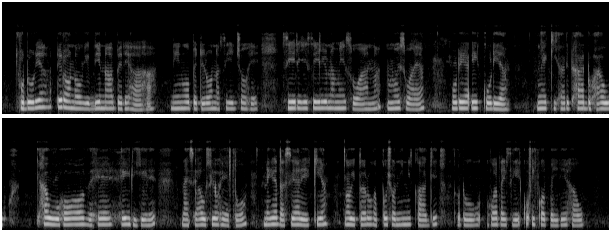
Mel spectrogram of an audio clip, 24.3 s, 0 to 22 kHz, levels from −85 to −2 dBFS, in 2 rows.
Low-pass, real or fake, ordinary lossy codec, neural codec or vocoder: 7.2 kHz; fake; Opus, 24 kbps; codec, 16 kHz, 4 kbps, FreqCodec, larger model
